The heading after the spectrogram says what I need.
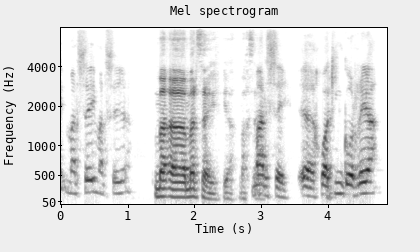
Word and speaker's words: Marseille: Marseille, yeah, Marseille.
